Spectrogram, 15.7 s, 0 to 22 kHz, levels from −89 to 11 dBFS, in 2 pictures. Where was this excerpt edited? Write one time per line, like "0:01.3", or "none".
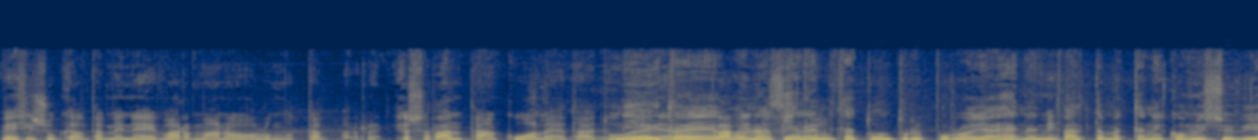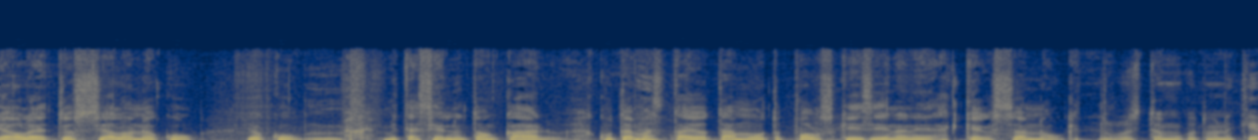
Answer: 0:09.3

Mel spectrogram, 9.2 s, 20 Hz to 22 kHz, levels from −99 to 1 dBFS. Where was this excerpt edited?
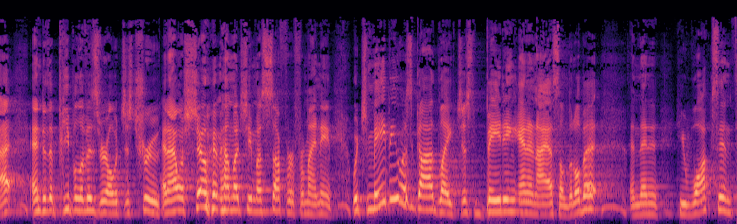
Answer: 0:02.0
0:07.8

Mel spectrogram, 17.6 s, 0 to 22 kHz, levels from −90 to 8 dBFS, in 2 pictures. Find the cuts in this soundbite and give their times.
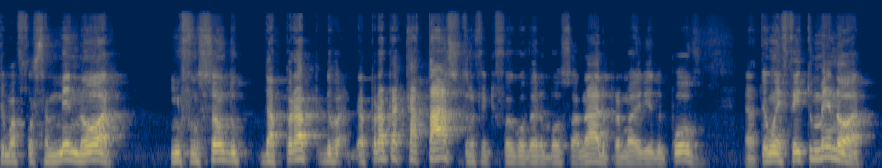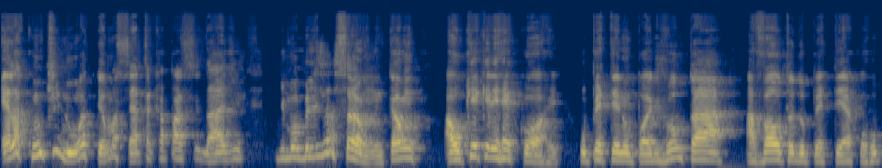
0:03.5

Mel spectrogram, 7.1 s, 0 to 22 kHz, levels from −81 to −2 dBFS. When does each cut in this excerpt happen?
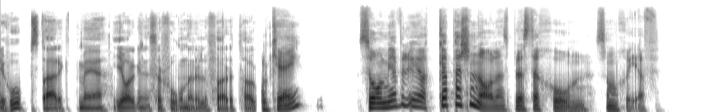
0:01.1
0:02.6

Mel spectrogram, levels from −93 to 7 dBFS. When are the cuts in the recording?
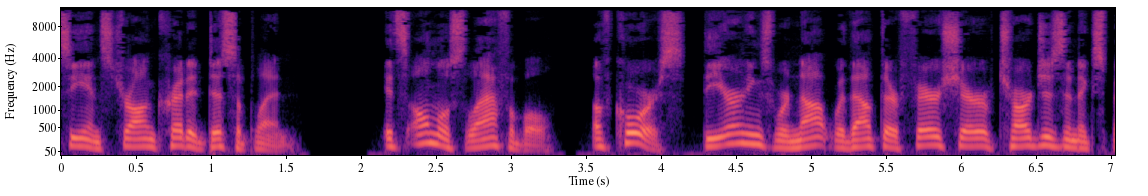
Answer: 0:03.4

